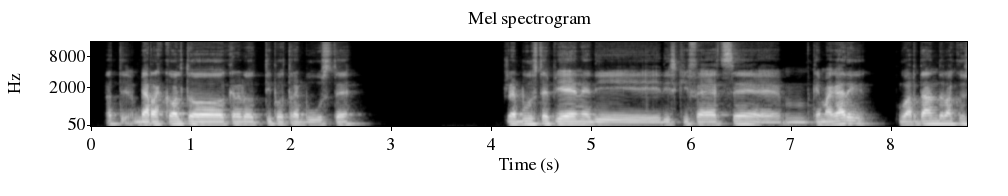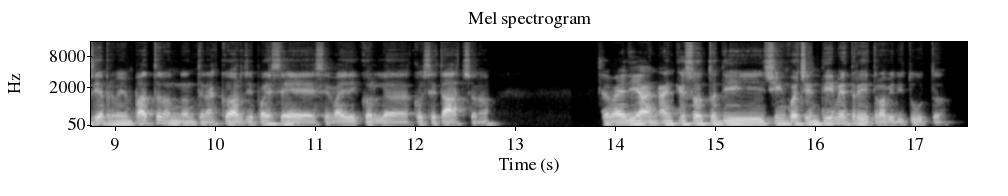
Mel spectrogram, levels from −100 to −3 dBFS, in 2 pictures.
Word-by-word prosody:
Infatti, 120 -1 -7
abbiam 100 0 +3
raccolto, 105 -1 +6
credo, 105 -1 0
tipo, 105 -1 -3
3 105 +1 -1
buste. 100 +4 -5 1.4
3 105 - +3
buste 110 0 +1
piene 110 -1 +4
di 95 -2 -2
di 100 - -5
schifezze, 105 -1 0
ehm, 185 - -8
che, - - -4
magari, 120 +3 +2 0.2
guardandola 115 +2 +2
così, 115 +2 -3
a 130 - +1
primo 120 -2 -3
impatto, 125 +5 -1
non 120 -5 -3
non 105 -1 -4
te 105 - -7
ne 100 - -5
accorgi. 100 -1 -1
Poi, 110 +3 -2
se 100 -5 -1
se 95 0 -10
vai 100 0 -3
col 95 -2 -4
col 100 - -7
setaccio, 100 -2 -2
no? 105 +6 -13 1.0
Se 105 - -5
vai 105 0 +2
lì, 115 +2 +1
an 105 -1 +2
anche 115 +1 -1
sotto 115 0 -1
di 115 -1 0
5 120 +2 -1
centimetri, 120 -1 -1
trovi 100 -1 -4
di 95 -1 -9
tutto. 100 - -10
105 Hz, 160 wpm, -22 LUFS, 100-115 Hz, 1.4 s, raccolto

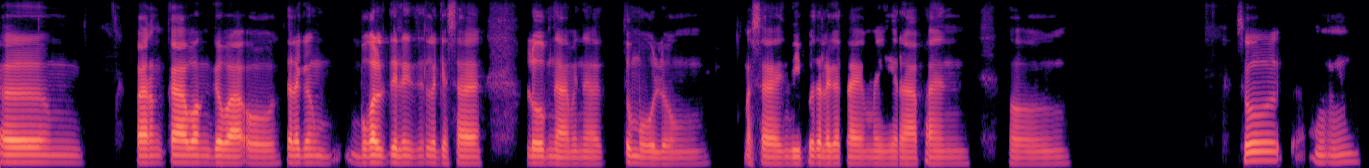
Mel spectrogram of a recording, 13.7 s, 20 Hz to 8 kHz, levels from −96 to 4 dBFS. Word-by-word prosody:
um, 130 -1 +3 0.6
parang 125 0 +4
kawang 125 0 +5
gawa 120 -1 +6
o 115 0 -2
talagang 125 -2 -1 0.2
bukal 125 -1 +4
din 125 -2 +1
talaga 120 -1 -3
sa 120 +1 +1 0.6
loob 120 -1 +3
namin 110 -1 0
na 110 0 -2 0.3
tumulong. 105 -1 -4 0.4
Basta 115 -1 +1
hindi 115 +1 -3
po - - -2
talaga 115 -1 +2
tayo 110 -1 +1
mahihirapan. 110 0 -3 0.4
Oo. 110 +1 -7 1.7
So 160 +2 +2 0.4
mm. 130 +2 -7
120 Hz, 100 wpm, -26 LUFS, 110-125 Hz, 1.7 s, gawa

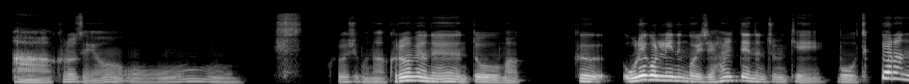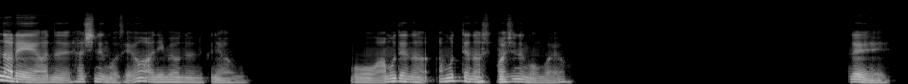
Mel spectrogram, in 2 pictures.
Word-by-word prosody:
아, 105 -2 -2
그러세요? 110 -6 -6
오. 105 +2 -9 0.9
그러시구나. 105 -4 -8
그러면은 140 - +4
또 105 -3 +1
막 95 -2 -7 0.5
그 140 +5 +2
오래 165 +8 +10
걸리는 190 -6 +8
거 130 -4 +2
이제 115 0 -1
할 180 +8 0
때는 145 -8 +2
좀 110 -1 -7
이렇게 100 -1 -6
뭐 105 -2 -2
특별한 275 - +3
날에 130 - +1
하는 100 0 -6
하시는 125 -2 -6
거세요? 100 +10 -7
아니면은 110 -4 -7
그냥 95 -3 -11 1.0
뭐 100 -1 -7
아무 130 +9 -3
데나 115 -7 -5
아무 155 +5 -5
때나 125 -6 -4
하시는 120 0 -5
건가요? 95 +4 -11 2.7
네. 100 -6 -4
110 Hz, 230 characters per minute, -20 LUFS, 100-135 Hz, 2.7 s, 오래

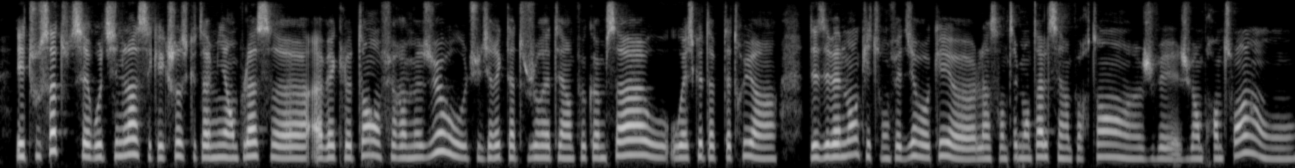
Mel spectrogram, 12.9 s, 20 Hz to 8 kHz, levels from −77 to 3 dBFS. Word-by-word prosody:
et 230 0 +4
tout 245 - -1
ça, 330 +7 +7
toutes 335 - -3
ces 230 -2 +7
routines-là, 240 +5 +3
c'est 220 -5 +4
quelque 210 -1 -1
chose 240 -1 +4
que 220 - -9
tu 215 - -1
as 215 - +3
mis 215 +1 -2
en 205 0 0
place, 235 +2 +4
heu, - - -2
avec 205 +1 +1
le 215 - 0
temps 255 +4 0
au 240 - -2
fur 215 -1 -6
et 210 - -1
à - - -1
mesure 215 +10 -1
ou 230 -7 -3
tu 205 - -3
dirais 210 +2 -1
que - - -30
tu - - -1
as 210 - 0
toujours 210 +1 -3
été 210 0 -2
un 200 0 -2
peu 210 +1 -9
comme 205 0 -5
ça? 255 +3 +5
Ou 215 -3 -5
ou 210 +1 -2
est-ce 215 - +1
que 230 - -2
tu 210 - -4
as 210 - -4
peut-être 210 +3 -6
eu 240 - -1
un 200 -2 -2 0.3
des 220 0 0
événements 230 +4 +2
qui 235 -3 -5
t'ont 200 -2 -8
fait 205 0 -4
dire: 230 +4 -3
«OK, 215 +1 -5
heu, 200 -6 -1
la 195 +1 -4
santé 200 +2 -4
mentale 215 +2 -2
c'est 225 -2 +3
important, 200 +1 -5
heu, - - -10
je 190 0 +1
vais 190 0 -8
je - - 0
vais 195 - -7
en 195 - -6
prendre 200 +1 -6
soin», 265 -1 -2
ou? 190 -2 -10
215 Hz, 310 wpm, -22 LUFS, 205-235 Hz, 0.3 s, ça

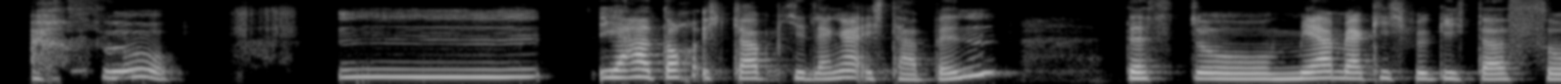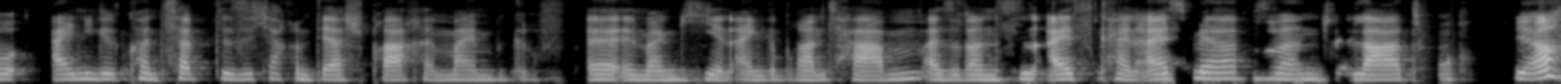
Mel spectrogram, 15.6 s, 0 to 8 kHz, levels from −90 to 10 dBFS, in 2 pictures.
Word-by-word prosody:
Ach - - -5 0.2
so. 240 +2 -3 0.8
Hm, 265 0 -2 0.3
ja 250 +3 +4
doch, 250 -1 +1
ich 225 - -6
glaube, 220 0 +1
je 220 - -2
länger 215 +4 0
ich 210 +1 -6
da 185 -1 -3
bin, 195 - -1 0.7
desto 210 -3 +1
mehr 210 +4 +4
merke 215 0 +1
ich 225 0 -9
wirklich, 205 0 -3
dass 190 0 -1
so 185 -2 -2
einige 190 +2 +1
Konzepte 195 0 -2
sich 185 +2 -6
auch 195 0 -8
in 180 - -2
der 175 +1 +1
Sprache 170 0 0
in 165 - -7
meinem 170 0 -3
Begriff 170 +3 -15
äh, 175 -1 +2
in 170 - 0
mein 165 0 +1
Gehirn 165 -1 -3
eingebrannt 165 +2 -3
haben. 165 +6 +2
Also, 175 0 0
dann 175 0 +2
ist 180 +4 -10
'n 195 - +2
Eis 190 +2 +5
kein 180 -7 -1
Eis 185 +6 +4
mehr, 210 -1 +3
sondern 190 -2 +1
Gelato. 175 -1 +2 0.2
Ja. 215 +7 +9
195 Hz, 175 wpm, -25 LUFS, 175-220 Hz, 0.8 s, Ja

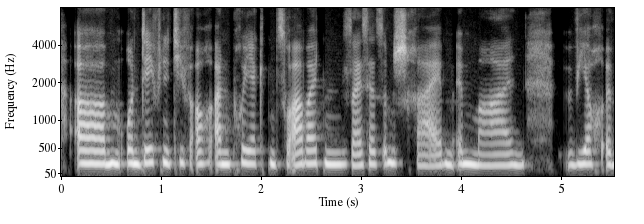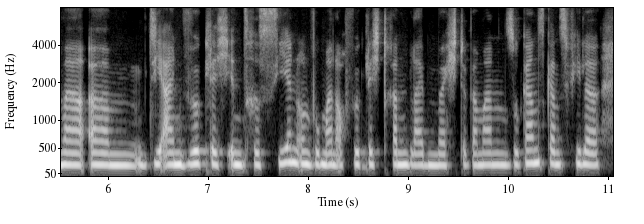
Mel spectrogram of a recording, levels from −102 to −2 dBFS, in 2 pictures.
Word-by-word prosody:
ähm, 230 -1 +6
und 230 -1 +4
definitiv 240 -1 0
auch 225 +2 -3
an 220 0 +3
Projekten 225 -1 -1
zu 220 - -2
arbeiten, 220 0 +2
sei 205 -2 -3
es 205 - -4
jetzt 220 -1 -2
im 245 +1 +3
Schreiben, 205 -2 0
im 225 +1 +4
Malen, 200 0 -1 0.4
wie 215 +2 0
auch 225 +1 -9
immer, 210 -1 0
ähm, 200 -1 0
die 225 +2 -3
einen 210 -1 +2
wirklich 220 -1 -2
interessieren 215 +3 +1
und 220 -2 0
wo 210 - -4
man 205 -1 0
auch 210 - -11
wirklich 215 0 -5
dranbleiben 205 -2 -2
möchte. 200 +1 -5
Wenn 205 -1 -5
man 210 0 -2
so 210 +1 -6
ganz, 230 +3 -1
ganz 215 -1 -4
viele 215 -3 -4
215 Hz, 195 wpm, -18 LUFS, 205-225 Hz, 0.4 s, ähm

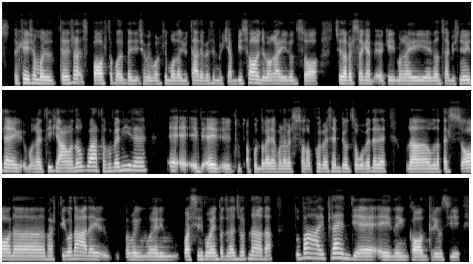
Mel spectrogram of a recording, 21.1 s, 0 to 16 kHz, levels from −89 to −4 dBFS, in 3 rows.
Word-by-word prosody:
perché 150 +2 -3
diciamo 150 -2 +3
il 135 -1 0
teletrasporto 145 -1 +2
potrebbe 135 -1 0
diciamo 130 +1 -4
in - - -4
qualche 130 +2 -4
modo 135 -1 0
aiutare 130 +1 0
per 130 - -5
esempio 130 -1 -6
chi 125 - -5
ha - - -1
bisogno, 145 +1 +2
magari 135 0 +1
non 135 0 -3
so, 130 -2 0 0.2
c'è 145 - -1
una 140 - +6
persona 135 0 -1
che 135 - +2
ha - - 0
b - - -6
che 135 -1 -3
magari 130 0 +1
non 130 0 -1
sa 130 -1 -4
ha - - -7
bisogno 145 +3 -2
di 145 - +2
te, 145 -3 +2
magari 130 0 -1
ti 155 +4 -4
chiama, 140 -2 +3
"Non 170 +3 0
guarda, 175 -4 +2
puoi 150 +1 -6
venire" 180 +1 0 0.3
e - - +1
e 410 - 0
v - - -8
e, 140 -2 +4
uhm, 130 - -6
tu 135 +1 -14
appunto 130 -2 -4
vai 125 - +2
da 125 - +2
quella 130 0 -2
persona. 130 0 -3
Oppure, 145 +5 -4
per 135 - +1
esempio 140 -1 -1
non 135 - -2
so 135 - -3
puoi 130 0 0
vedere 140 -1 +2 0.3
una 130 0 +4
una 135 0 0
persona 140 0 +2
particolare, 145 0 -1 0.2
proprio 135 +1 -1
magari 135 0 -1
in 135 - -2
un 135 0 -9
qualsiasi 140 0 0
momento 140 0 +1
della 135 +1 -1
giornata, 150 0 -1 0.3
tu 170 - -5
vai, 195 -2 +1
prendi 185 -8 0
e 135 0 +2
e 140 -1 0
le 135 0 -1
incontri 135 -1 +1
così, 130 -1 -6
140 Hz, 220 wpm, -23 LUFS, 130-150 Hz, 0.3 s, una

